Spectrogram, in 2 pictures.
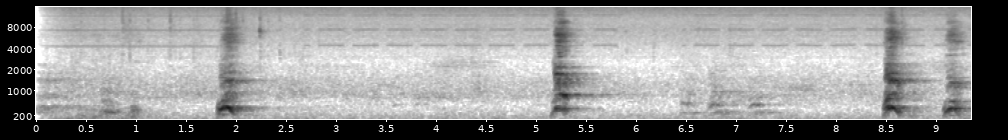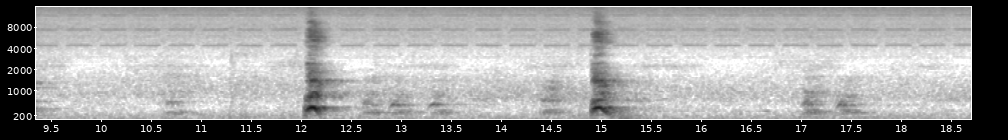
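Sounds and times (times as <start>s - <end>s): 
dog barking loud woofs: 0.0s - 1.1s, 1.8s - 2.2s, 5.2s - 5.6s, 6.4s - 7.4s, 8.5s - 9.5s, 10.6s - 10.9s, 12.0s - 13.6s, 14.4s - 15.4s, 17.0s - 17.7s.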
